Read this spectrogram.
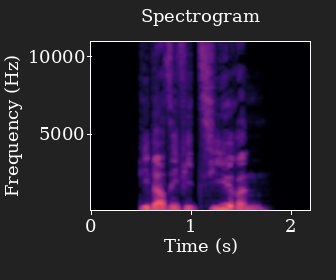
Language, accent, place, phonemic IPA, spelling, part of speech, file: German, Germany, Berlin, /divɛʁzifiˈtsiːʁən/, diversifizieren, verb, De-diversifizieren.ogg
- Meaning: to diversify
